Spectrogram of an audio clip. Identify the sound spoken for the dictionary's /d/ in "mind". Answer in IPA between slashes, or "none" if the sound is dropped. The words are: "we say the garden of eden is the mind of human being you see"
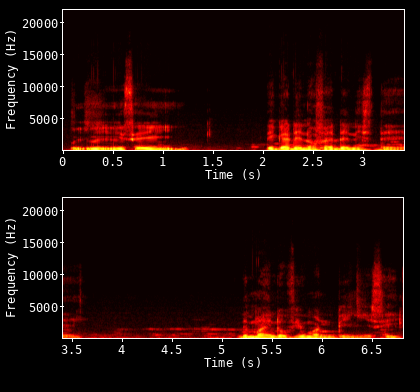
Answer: /d/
